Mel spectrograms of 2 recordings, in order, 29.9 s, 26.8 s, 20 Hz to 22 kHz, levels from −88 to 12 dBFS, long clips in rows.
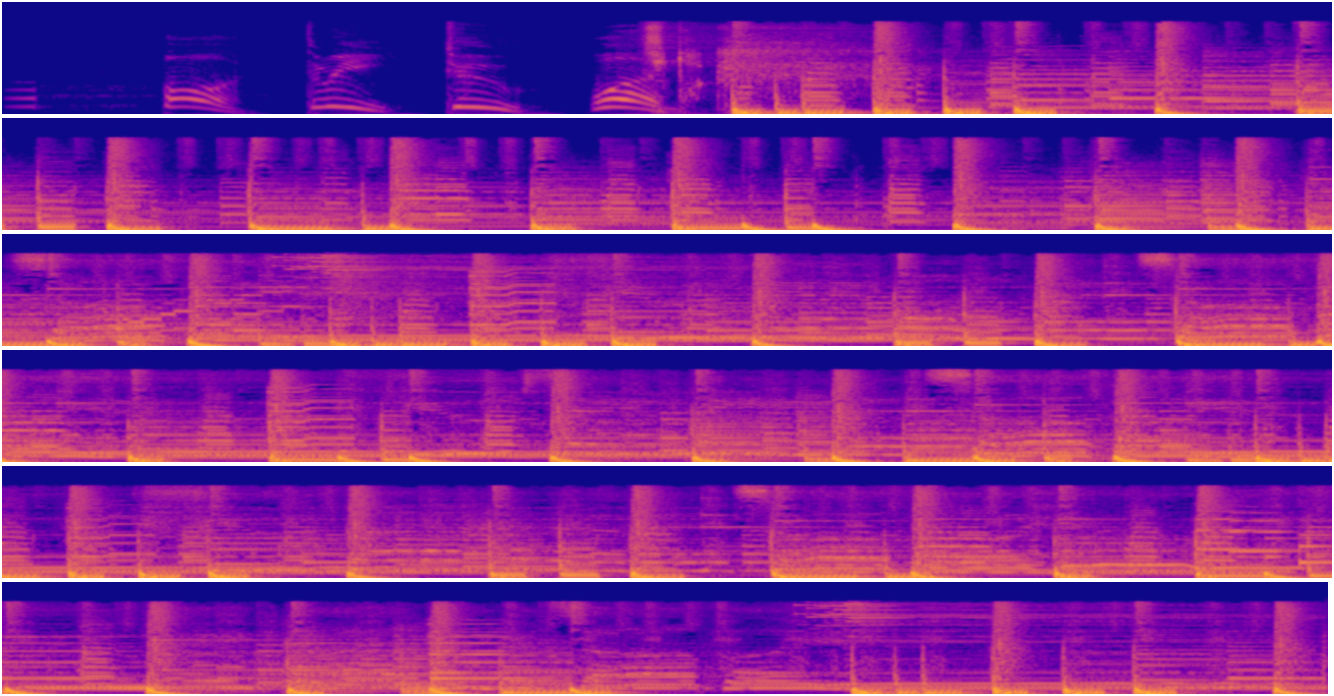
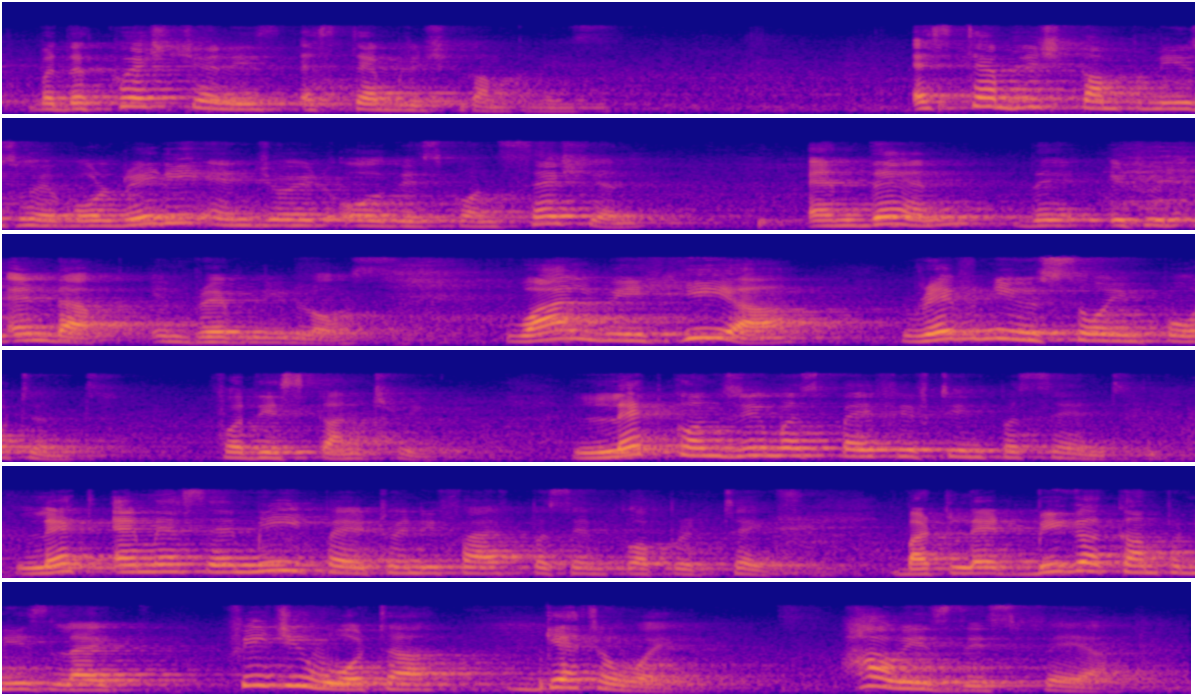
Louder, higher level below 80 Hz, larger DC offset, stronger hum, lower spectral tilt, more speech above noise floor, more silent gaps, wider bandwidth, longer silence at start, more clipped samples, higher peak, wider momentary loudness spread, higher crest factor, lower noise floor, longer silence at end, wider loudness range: first, -18 LUFS vs -24 LUFS; first, -20 dBFS vs -80 dBFS; first, 0.3% vs under 0.1%; neither; first, -6 dB/octave vs -4.5 dB/octave; first, 50 dB vs 28 dB; neither; first, 11 kHz vs 9.6 kHz; first, 0.65 s vs 0 s; neither; first, 0 dBFS vs -6 dBFS; second, 8 LU vs 14 LU; about the same, 16 dB vs 18 dB; first, -68 dBFS vs -51 dBFS; about the same, 0 s vs 0 s; about the same, 2 LU vs 3 LU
